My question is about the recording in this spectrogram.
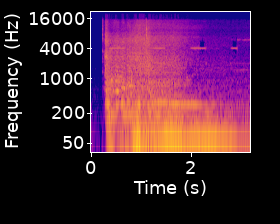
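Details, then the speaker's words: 2003 BMW E46 with M54 engine after replacing a whining remanufactured alternator with a new Bosch 120 amp unit: short crank, clean catch, smooth even idle with no whine or knock; charging 14.3 V versus 14.0 before. "seems to be good if you're charging a little higher than it was before"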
